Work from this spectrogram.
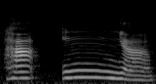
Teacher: A gente acaba falando rainha, pronunciando este I com um som nasal que sai pelo nariz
